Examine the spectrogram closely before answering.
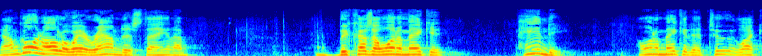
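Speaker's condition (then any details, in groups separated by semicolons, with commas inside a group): No condition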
